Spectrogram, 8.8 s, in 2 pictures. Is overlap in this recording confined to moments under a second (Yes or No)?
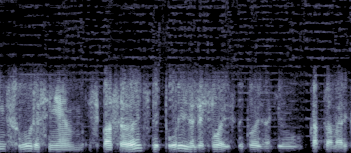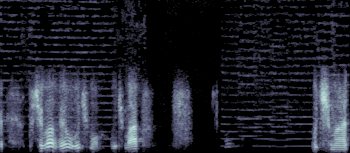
Yes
